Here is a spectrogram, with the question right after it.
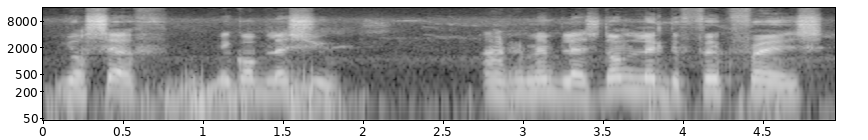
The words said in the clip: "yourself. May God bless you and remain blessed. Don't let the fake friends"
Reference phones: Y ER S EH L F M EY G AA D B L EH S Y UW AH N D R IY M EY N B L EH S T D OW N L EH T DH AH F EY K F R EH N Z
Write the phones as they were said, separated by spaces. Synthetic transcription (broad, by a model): Y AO S EH L F M EY G AA D B L EH S Y UW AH N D R IY M EY N B L EH S T D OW N L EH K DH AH F EY K F R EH N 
